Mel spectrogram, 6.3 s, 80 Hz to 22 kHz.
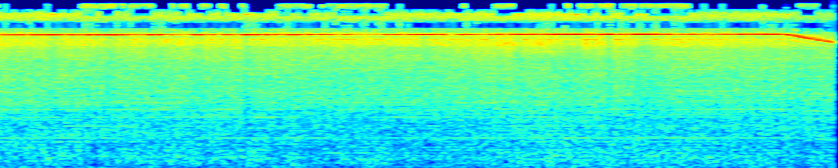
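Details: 2010 Camaro jet car, Boeing T50 turbine with 700R4 transmission, in park, no throttle: steady very high whistle over smooth rushing roar, no surging or rubbing; stable normal idle.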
